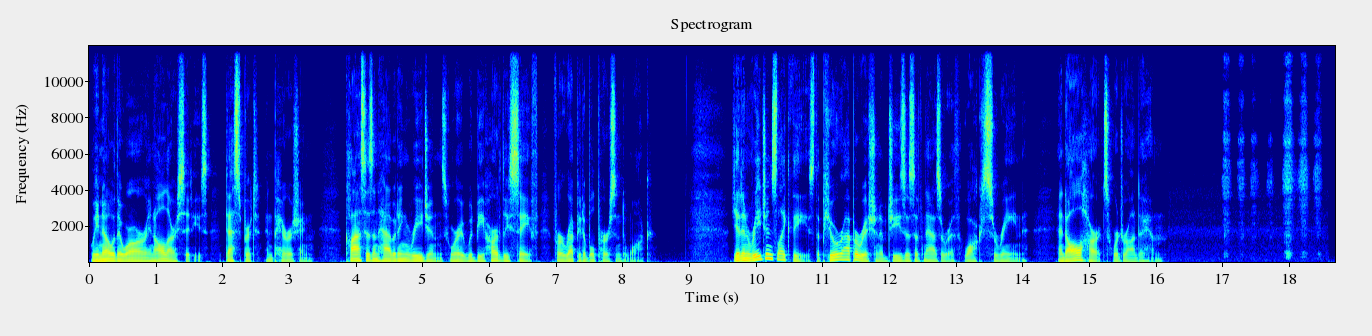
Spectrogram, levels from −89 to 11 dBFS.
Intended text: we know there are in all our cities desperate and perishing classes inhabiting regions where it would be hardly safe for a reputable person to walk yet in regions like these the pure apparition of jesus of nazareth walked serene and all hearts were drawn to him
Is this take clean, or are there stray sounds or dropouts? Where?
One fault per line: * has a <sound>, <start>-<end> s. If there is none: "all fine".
* has a sniff, 17.0-18.5 s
